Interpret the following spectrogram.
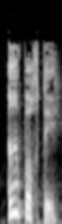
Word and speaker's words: importer: Importer. Okay, IM, then a consonant, so it's the nasal un.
